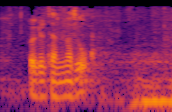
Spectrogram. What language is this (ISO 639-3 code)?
nno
